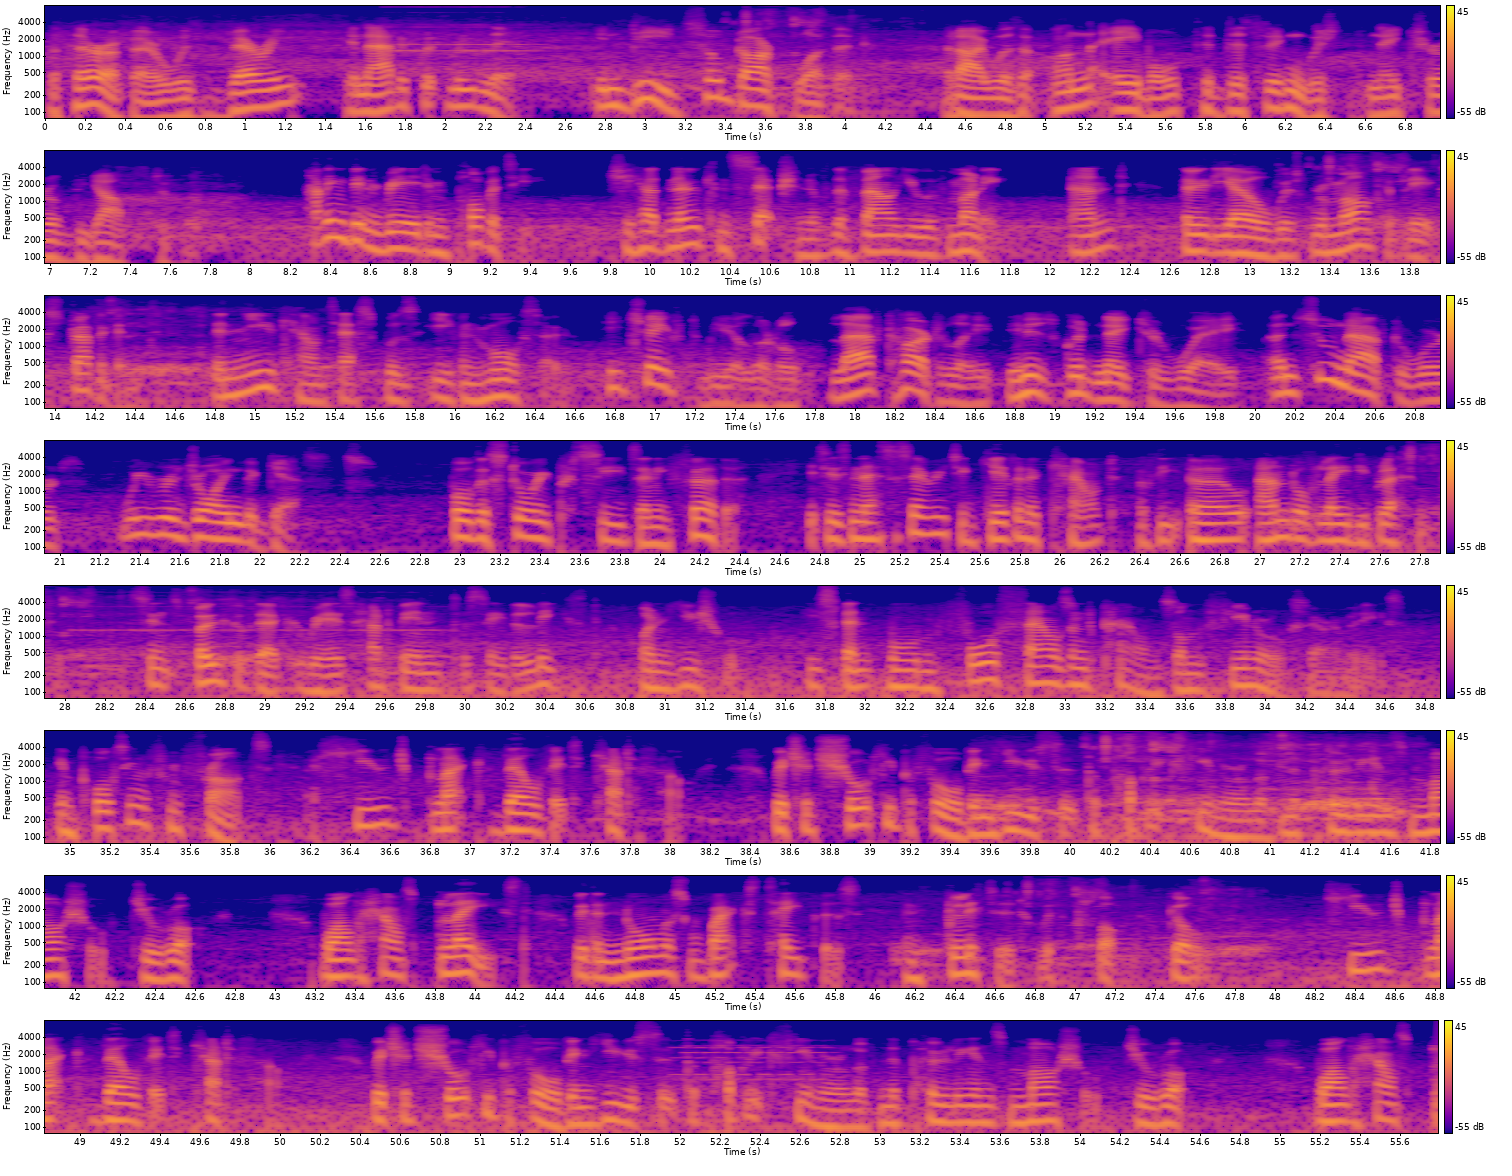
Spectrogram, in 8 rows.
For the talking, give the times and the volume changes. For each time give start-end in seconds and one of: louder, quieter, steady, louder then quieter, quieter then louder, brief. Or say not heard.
0.0-55.7 steady.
